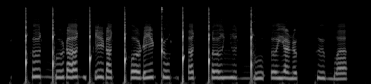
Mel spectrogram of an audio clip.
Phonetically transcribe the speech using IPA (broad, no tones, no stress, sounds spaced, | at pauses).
ǃʰ ɵ ɡ͡ǃ u ɽ ɐ ǃʼ i ɽ ɐ ǃʰ o ɽ i ʈ u ǃʼ ɐ ǃ ɵ ʎ ʉ ɡ͡ǃ u ʔ ɵ j ɐ ɳ ɵ kː ʉ b ɐ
